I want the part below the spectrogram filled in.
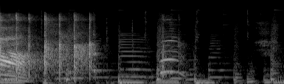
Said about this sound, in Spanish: Este aplauso para recibir a mi maestra,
